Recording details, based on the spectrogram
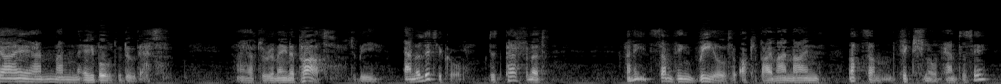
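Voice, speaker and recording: An actor playing a restless, analytical gentleman detective in a radio drama, theatrical and precise. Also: medium pitch, close to an everyday voice. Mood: bored, restless. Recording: dull lo-fi radio recording, faint noise.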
